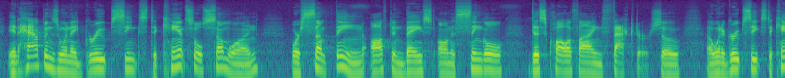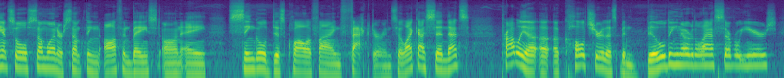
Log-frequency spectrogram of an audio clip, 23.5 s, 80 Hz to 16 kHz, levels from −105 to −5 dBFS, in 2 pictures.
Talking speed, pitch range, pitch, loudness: 140 wpm, 115-160 Hz, 135 Hz, -22 LUFS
